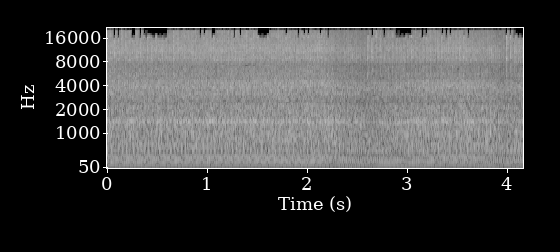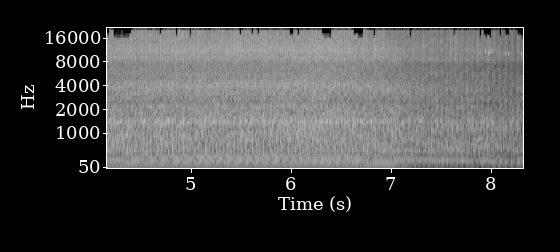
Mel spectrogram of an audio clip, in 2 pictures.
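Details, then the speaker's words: Craftsman self-propelled mower, carb previously cleaned: starts and runs only at low idle, stalls when self-propel engages or when cutting. Drones at a low flat idle, pitch sags twice, never picks up speed; suspected clogged carburetor. "it'll start it'll run uh but it will run just at a low idle and as soon as you try to engage the wheels or you know cut through anything it stalls out"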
